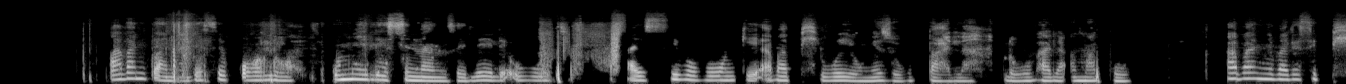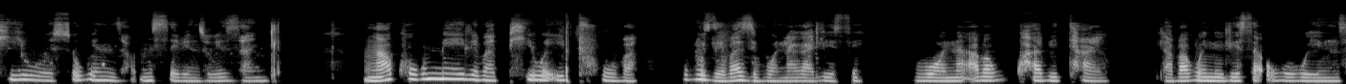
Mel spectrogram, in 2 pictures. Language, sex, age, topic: North Ndebele, female, 25-35, education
